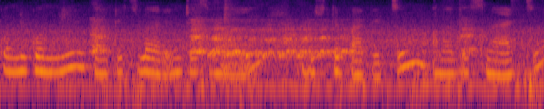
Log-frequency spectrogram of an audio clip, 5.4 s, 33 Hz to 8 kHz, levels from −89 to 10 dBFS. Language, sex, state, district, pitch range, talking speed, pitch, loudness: Telugu, female, Andhra Pradesh, Guntur, 200-275 Hz, 120 wpm, 220 Hz, -25 LUFS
